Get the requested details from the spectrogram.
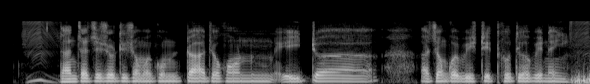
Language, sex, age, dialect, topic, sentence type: Bengali, male, 18-24, Rajbangshi, agriculture, question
